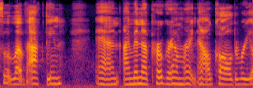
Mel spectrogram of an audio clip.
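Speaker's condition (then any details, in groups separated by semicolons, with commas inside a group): Mild cerebral palsy; mild form from birth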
